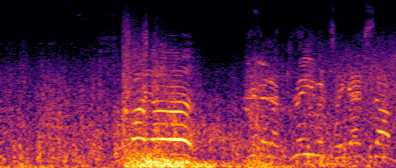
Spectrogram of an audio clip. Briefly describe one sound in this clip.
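A cannon fires with a loud boom.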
